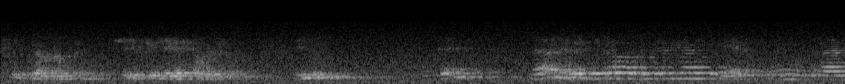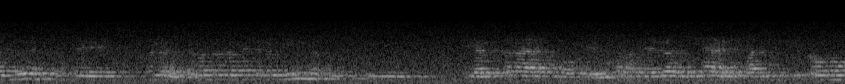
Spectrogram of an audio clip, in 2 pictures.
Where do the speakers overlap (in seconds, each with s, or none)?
none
